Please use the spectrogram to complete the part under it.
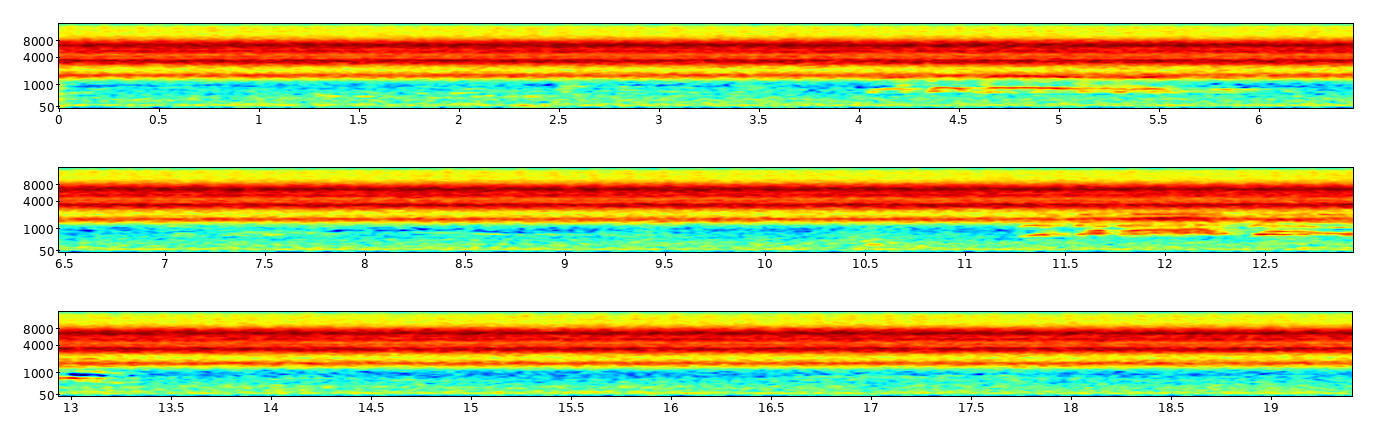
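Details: Cicada song filling the whole span as an even, piercing, high drone; faint lower chirping calls from another animal surface briefly around the fifth and twelfth seconds beneath the constant buzz.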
